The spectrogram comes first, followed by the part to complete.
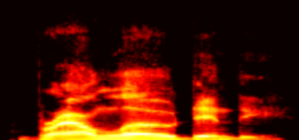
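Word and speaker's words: Brownlow-Dindy: supposed to visit Gabriel is it Gabriel brownley dindy is that is that how you say it I think it's brown Low brown low dindy yeah dun dun dendy um Lakeland Florida of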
